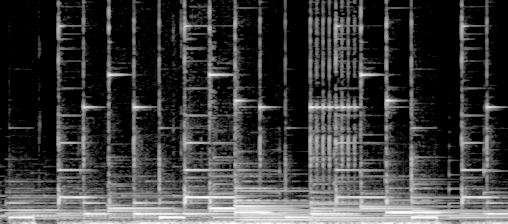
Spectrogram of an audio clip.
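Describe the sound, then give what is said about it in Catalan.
Theme tune of a TV medical drama: an instrumental melody of sustained tonal notes with bright chiming accents. It plays steadily and fairly loud, with no voices. “I això que sona, molts la reconeixereu, és la sintonia d'Anatomia de Grey”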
